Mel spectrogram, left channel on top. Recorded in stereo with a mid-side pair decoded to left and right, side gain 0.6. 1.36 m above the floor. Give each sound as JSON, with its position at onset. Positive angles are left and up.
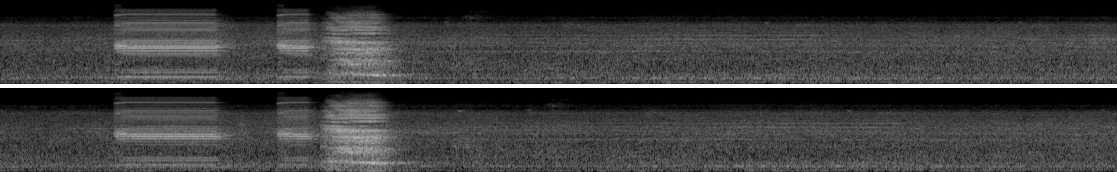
{"t": 1.1, "sound": "an alarm", "azimuth_deg": 5, "distance_m": 1.9}
{"t": 3.2, "sound": "breathing", "azimuth_deg": -40, "distance_m": 1.1}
